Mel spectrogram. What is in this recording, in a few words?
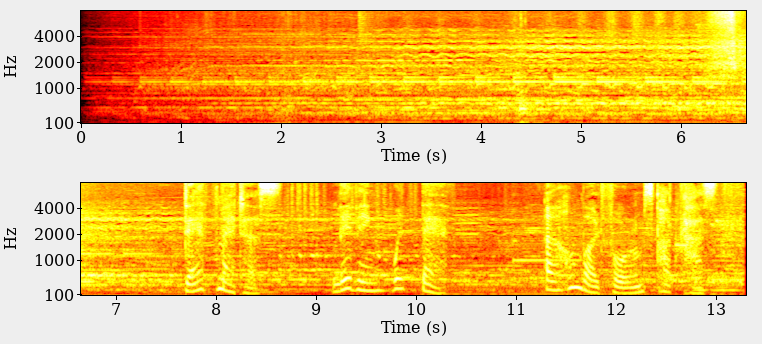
Podcast EN; Death Matters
